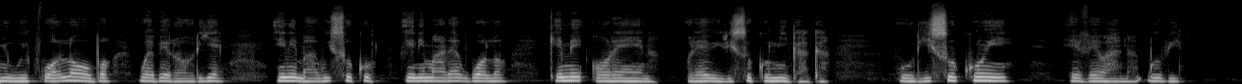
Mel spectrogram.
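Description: No technical faults can be heard anywhere in the recording. Nothing in the signal path calls for comment.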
